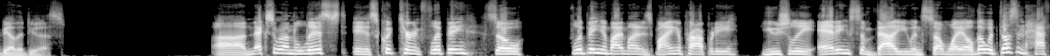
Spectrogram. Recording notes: This was a live class recorded to give investors a solid qualitative overview of all the different real estate investing strategies. Cape Coral, Florida.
